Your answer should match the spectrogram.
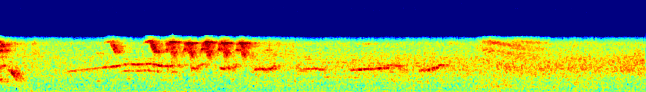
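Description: A bird chirping and whistling in the background: a quick run of high chirps about two seconds in, over short rising and falling whistles, with a faint steady low hum underneath.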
